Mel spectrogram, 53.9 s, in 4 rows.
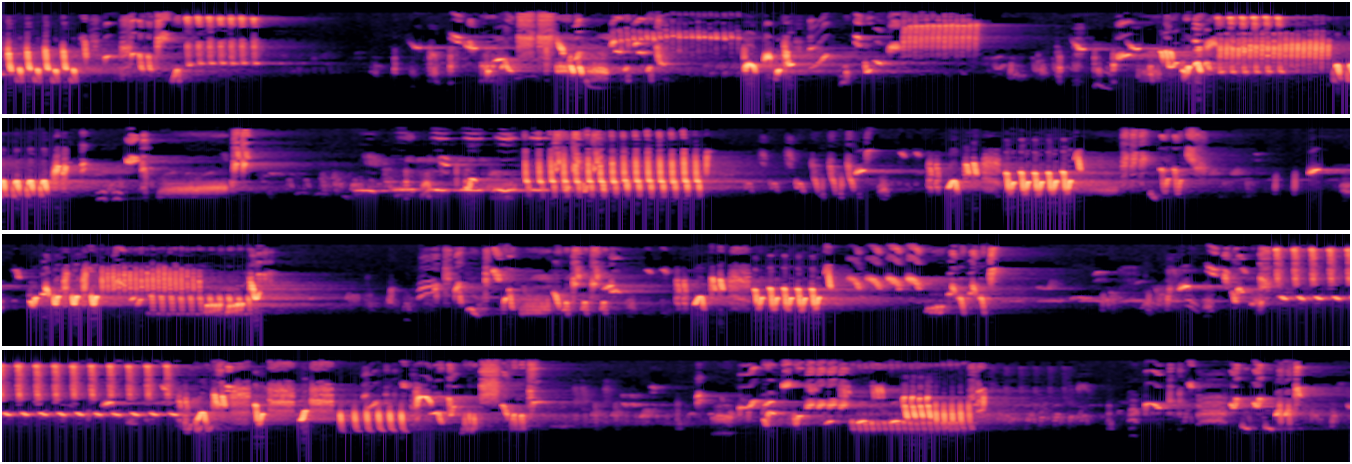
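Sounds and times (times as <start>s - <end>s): songbirds chirping and trilling: 0.0s - 53.9s.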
